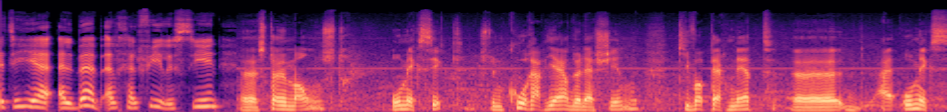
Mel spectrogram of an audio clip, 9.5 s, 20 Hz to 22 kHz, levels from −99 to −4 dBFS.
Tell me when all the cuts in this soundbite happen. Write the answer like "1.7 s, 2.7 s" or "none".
2.4 s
